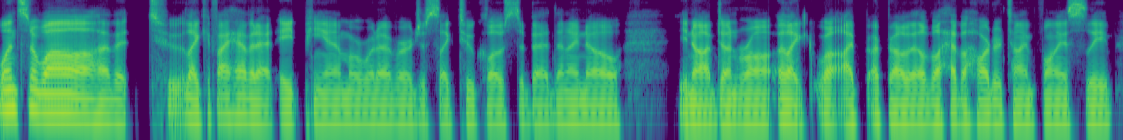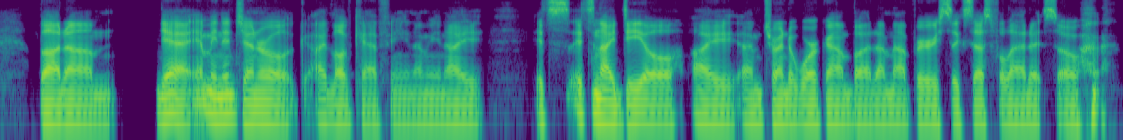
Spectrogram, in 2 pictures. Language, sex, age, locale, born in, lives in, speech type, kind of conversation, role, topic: English, male, 30-34, en-US, United States, United States, conversation, unstructured, none, Which real bedtime rituals have actually helped you fall asleep faster, and how did you discover them?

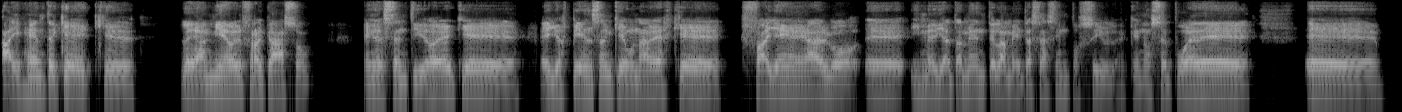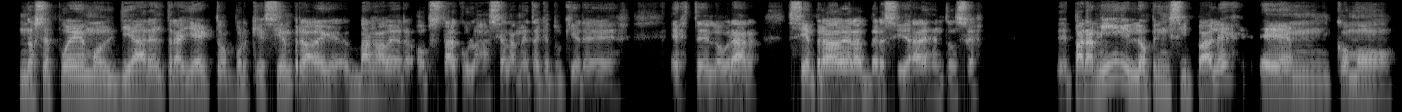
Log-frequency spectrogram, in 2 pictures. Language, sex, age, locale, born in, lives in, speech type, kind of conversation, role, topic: Spanish, male, 20-24, es-VE, Venezuela, United States, conversation, unstructured, none, ¿Qué te da miedo de no alcanzar tus metas?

